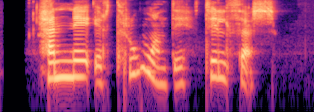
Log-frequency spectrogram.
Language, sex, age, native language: Icelandic, female, 10, Icelandic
